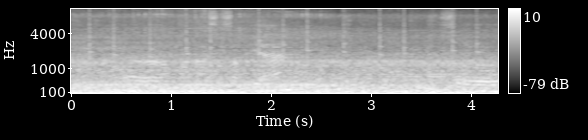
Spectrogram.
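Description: Car driving on a road, heard from inside the cabin: a steady low rumble of engine and tyre noise.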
